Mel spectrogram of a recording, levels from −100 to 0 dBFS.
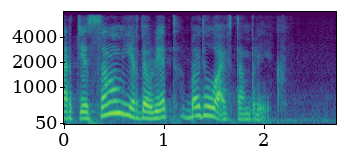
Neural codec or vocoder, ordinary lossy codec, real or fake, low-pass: codec, 16 kHz, 4 kbps, FreqCodec, smaller model; none; fake; 7.2 kHz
